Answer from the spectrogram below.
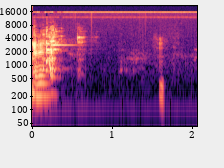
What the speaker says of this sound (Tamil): நான் பாத்திரம் தானே தேய்க்கிறேன்.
